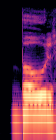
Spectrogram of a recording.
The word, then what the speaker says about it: bowl: اگلا لفظ ہے بول۔ اس کا تلفظ بھی بول ہے، بو کی طرح۔ جی، باؤل، یہ بھی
